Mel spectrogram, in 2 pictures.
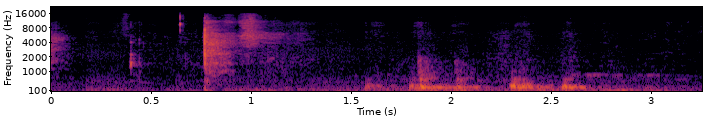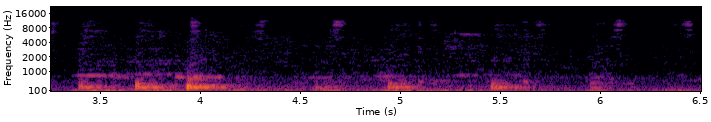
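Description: Faint sounds of writing: a string of short strokes, with a sharp click about a second in.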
